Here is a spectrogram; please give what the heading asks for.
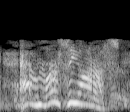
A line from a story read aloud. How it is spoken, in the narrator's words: they cried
